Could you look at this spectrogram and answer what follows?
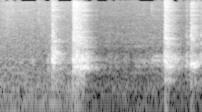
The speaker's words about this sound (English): Where's the pan? There's the pan. That next to your kettle. Oh. That's the pan.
